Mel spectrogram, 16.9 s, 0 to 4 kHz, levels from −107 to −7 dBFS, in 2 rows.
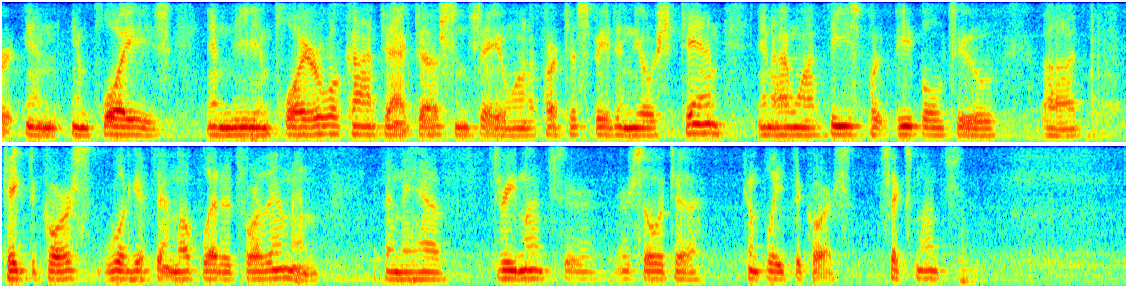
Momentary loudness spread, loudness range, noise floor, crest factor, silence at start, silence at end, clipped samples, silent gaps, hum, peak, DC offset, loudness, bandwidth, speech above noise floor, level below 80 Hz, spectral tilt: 12 LU; 6 LU; -45 dBFS; 18 dB; 0 s; 0.2 s; under 0.1%; none; none; -4 dBFS; under 0.1%; -23 LUFS; 4 kHz; 23 dB; -46 dBFS; -11.5 dB/octave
